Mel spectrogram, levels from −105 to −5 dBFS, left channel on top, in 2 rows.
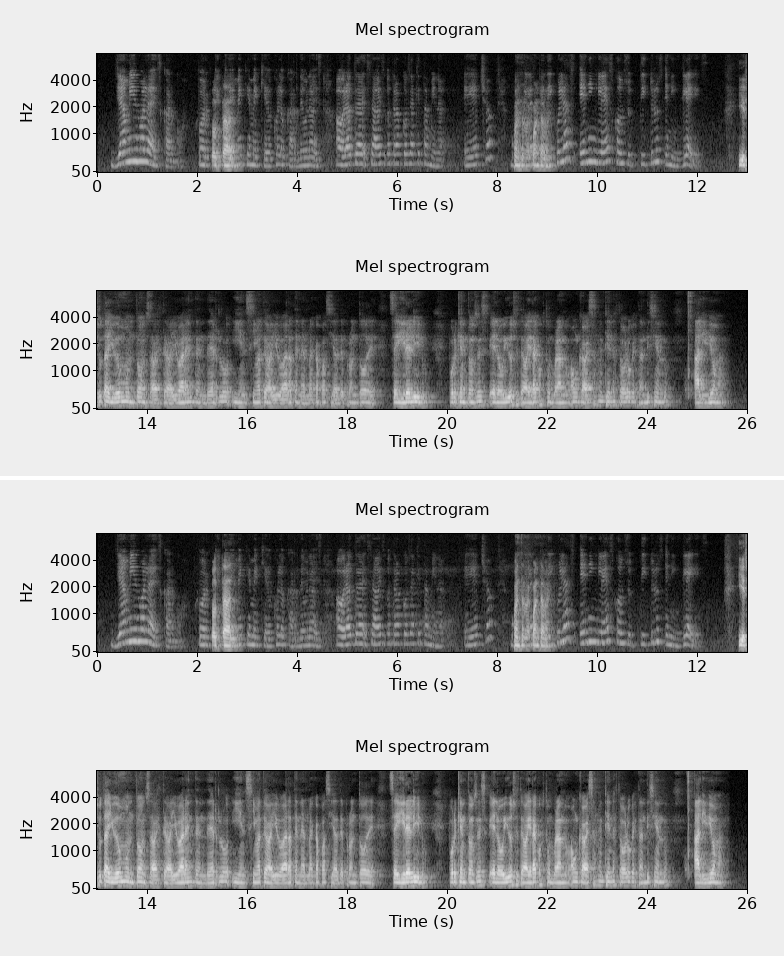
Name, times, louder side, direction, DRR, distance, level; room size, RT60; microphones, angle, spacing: voice 1, 0.3-1.7 2.0-6.9 7.3-12.1, equal, 70° left, 1.8 m, -44 dB
voice 2, 2.3-2.8 8.3-9.1 12.8-24.5 24.9-25.6, right 4 dB, 75° right, 0.6 m, -27 dB
10.5 x 3.8 x 2.4 m
head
